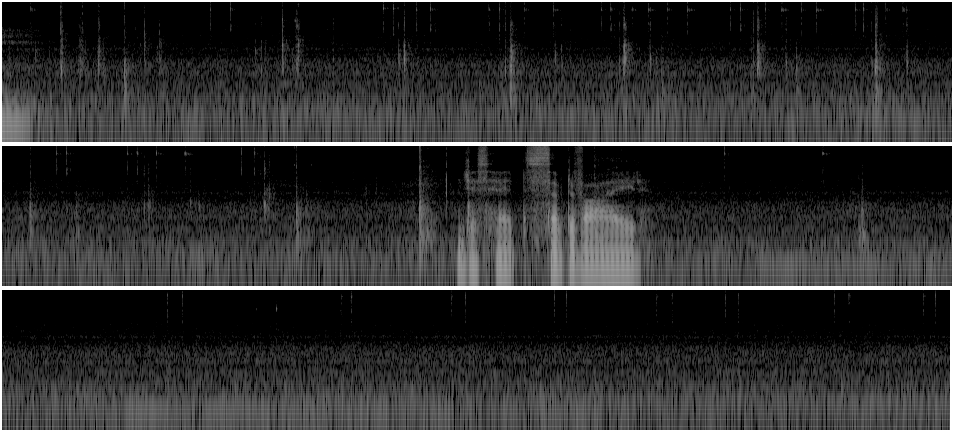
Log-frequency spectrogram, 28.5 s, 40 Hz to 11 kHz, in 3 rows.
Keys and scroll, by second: 0.6 ctrl+z, 2.8 ctrl+Tab.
